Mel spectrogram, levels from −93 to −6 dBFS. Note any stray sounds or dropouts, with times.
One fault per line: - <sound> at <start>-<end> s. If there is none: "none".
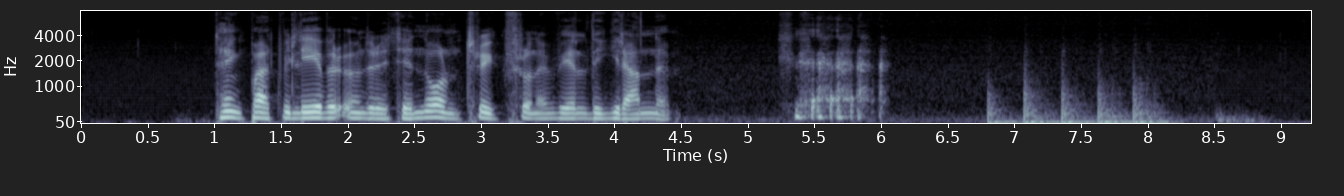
- laugh at 5.2-6.1 s
- thud at 6.8-8.3 s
